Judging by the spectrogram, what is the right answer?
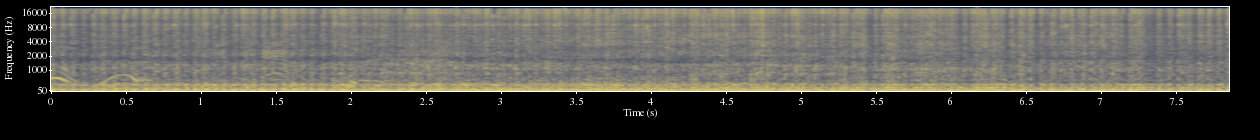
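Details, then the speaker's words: Chevrolet Camaro with naturally aspirated LS V8 on a modified HP-series carburetor with a large plenum and a mild cam under 240 duration: deep, lumpy, steady loping idle; very healthy engine, ring seal good, strong vacuum. "Very healthy engine. I mean, the ring seal's good, everything's good on it."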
